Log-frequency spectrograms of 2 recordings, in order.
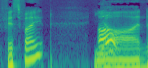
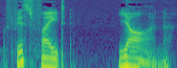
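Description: First: The voice rises on 'fist fight' like a question. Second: The phrase is said flat, with no question rise. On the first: It is read as a question followed by a reply. The speaker calls it right. "It's Fist Fight is a question" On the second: It is read as one plain string of words. The speaker calls it wrong. "I sort of mispronounced it"

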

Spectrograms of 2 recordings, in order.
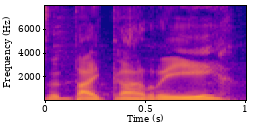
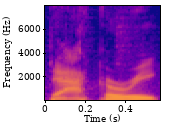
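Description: First: It is said like the Cuban town's name. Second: It is said the other, widespread way. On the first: "which is the actual correct pronunciation" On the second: "I don't know where daiquiri came from"

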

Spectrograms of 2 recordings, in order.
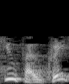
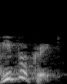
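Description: First: The first vowel is a Greek-style 'oo' sound. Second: The first vowel is an English 'i' sound. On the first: The speaker calls it wrong. "you wouldn't say you're a hypocrite" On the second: The speaker calls it right. "you'd have to say you're a hypocrite, because the U becomes a Y in the English speech"

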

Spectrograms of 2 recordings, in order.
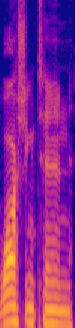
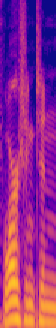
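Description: First: No extra r sound is added in the word. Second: An extra r sound is added in the word. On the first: This is the standard way of saying it. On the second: This is a regional way of saying it.

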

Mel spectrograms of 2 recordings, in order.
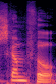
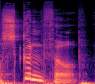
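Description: First: It is said in a southern English accent. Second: It is said in a northern English accent.

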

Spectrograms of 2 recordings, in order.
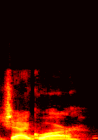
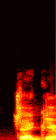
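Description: First: It is said with an American accent. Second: It is said with a British accent.

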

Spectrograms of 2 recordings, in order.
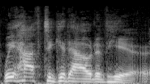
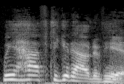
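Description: First: A whispered character voice, only slightly feminine. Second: A whispered character voice, noticeably more feminine. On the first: The speaker calls it wrong. "I have to remember my Jefferson Snodgrass Plank voice" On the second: The speaker calls it right. "A little more feminine"

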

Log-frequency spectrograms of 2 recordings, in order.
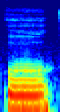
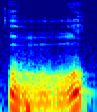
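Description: First: The pitch stays high and level. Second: The pitch dips low, then rises. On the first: "Premier ton" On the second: "Troisième ton"

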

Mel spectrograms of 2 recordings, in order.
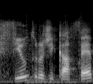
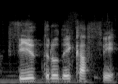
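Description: First: It is said with Brazilian Portuguese intonation. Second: It is said with Chilean Spanish intonation.

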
